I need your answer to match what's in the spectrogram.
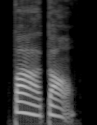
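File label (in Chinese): "霸道" Chinese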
